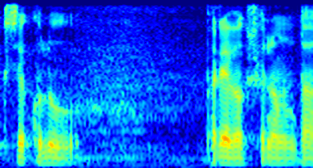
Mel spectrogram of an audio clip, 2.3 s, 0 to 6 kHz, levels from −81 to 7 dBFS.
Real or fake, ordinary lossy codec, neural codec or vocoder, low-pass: fake; none; vocoder, 44.1 kHz, 80 mel bands, Vocos; 5.4 kHz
